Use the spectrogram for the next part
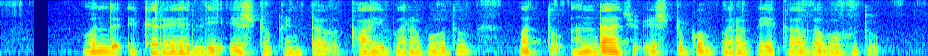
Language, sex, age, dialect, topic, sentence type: Kannada, male, 18-24, Coastal/Dakshin, agriculture, question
